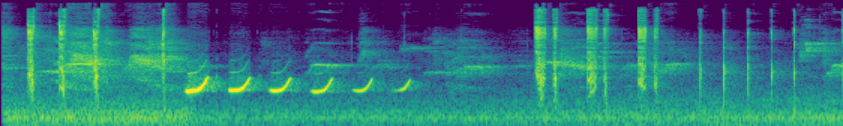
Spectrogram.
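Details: Rose-ringed parakeet, a green Indian ringneck parrot: a quick series of about seven short rising whistled notes, framed by sharp clicks and scratchy chatter.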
